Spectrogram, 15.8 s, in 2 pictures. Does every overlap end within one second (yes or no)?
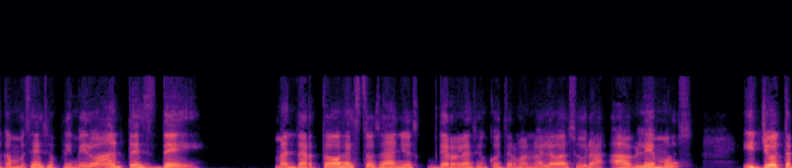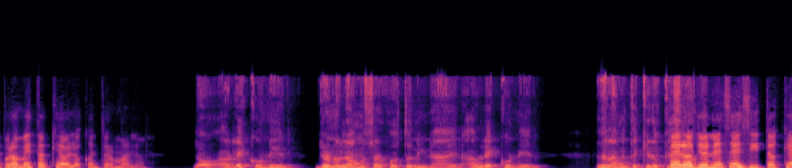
yes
